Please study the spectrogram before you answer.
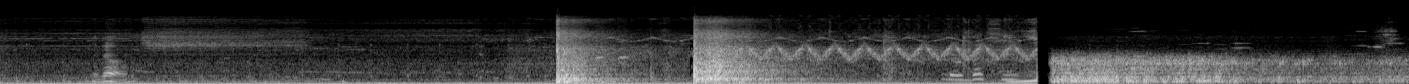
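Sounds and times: car alarm warbling: 0.0 - 10.4
loud sharp bangs: 5.5 - 9.2.

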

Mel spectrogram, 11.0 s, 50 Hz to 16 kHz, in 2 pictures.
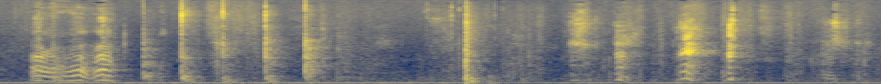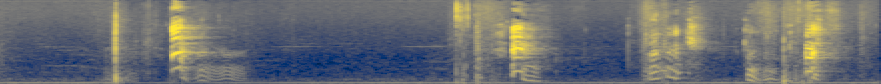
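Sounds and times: small dog barking: 6.6 - 7.1, 8.6 - 9.0, 9.6 - 10.8.

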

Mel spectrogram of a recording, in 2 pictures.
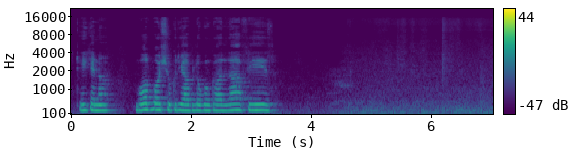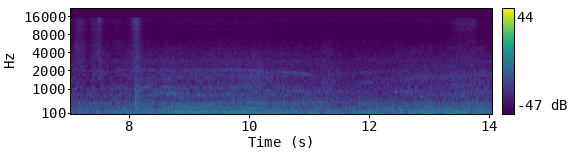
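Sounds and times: low mechanical hum: 3.0 - 14.0.

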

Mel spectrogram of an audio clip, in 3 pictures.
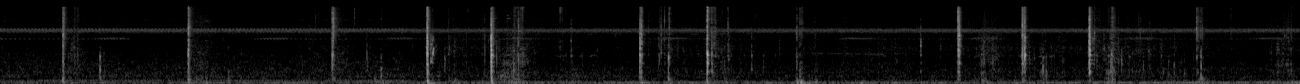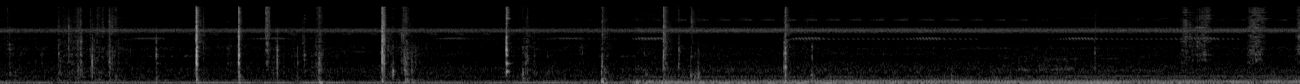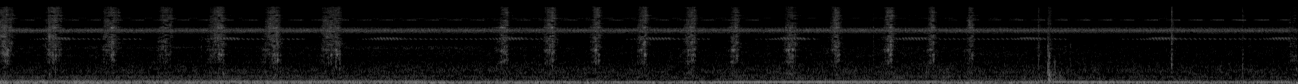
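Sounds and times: insects chirring shrilly: 24.5 - 36.4.

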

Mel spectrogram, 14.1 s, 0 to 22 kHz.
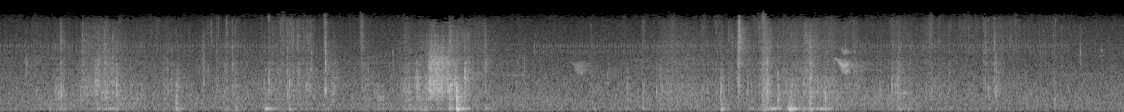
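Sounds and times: logs knocking and scraping: 0.7 - 6.2, 7.9 - 13.3.

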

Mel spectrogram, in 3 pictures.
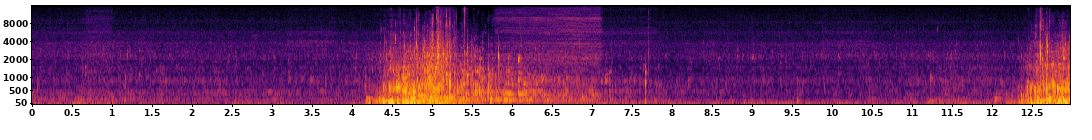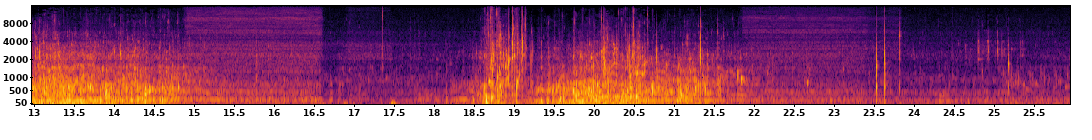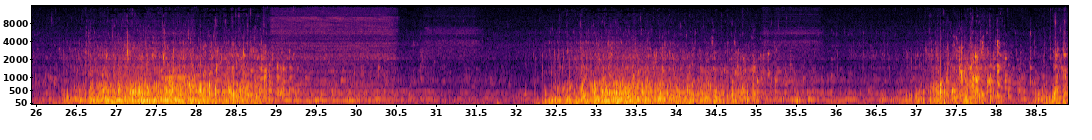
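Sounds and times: exhaled bubbles underwater: 4.1 - 8.2, 11.2 - 30.9, 32.0 - 38.9
regulator hiss: 5.9 - 7.3, 14.9 - 16.7, 21.8 - 23.8, 29.0 - 31.6.

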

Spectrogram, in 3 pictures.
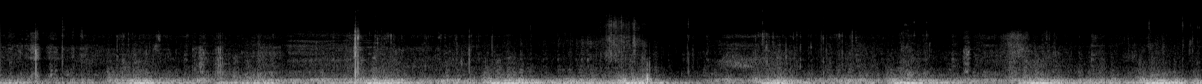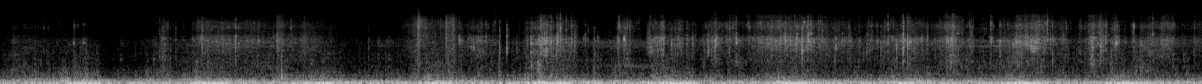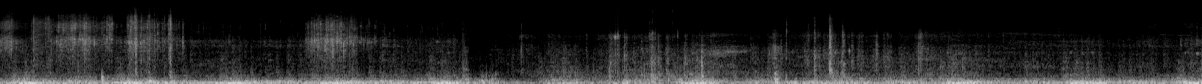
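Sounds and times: boat engine rumbling: 0.0 - 36.0
shellfish crackling and clinking: 16.1 - 26.0, 27.0 - 27.9.

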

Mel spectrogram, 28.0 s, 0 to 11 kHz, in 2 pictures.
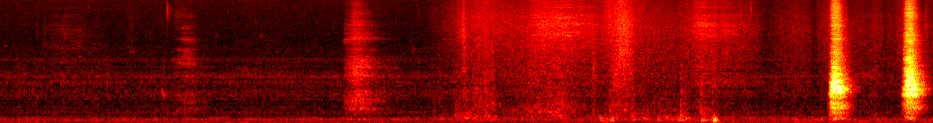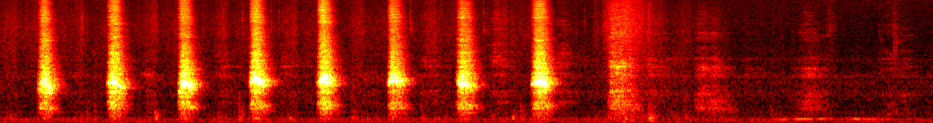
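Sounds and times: man breathing out forcefully: 12.4 - 12.9, 13.6 - 14.0, 14.6 - 15.0, 15.6 - 16.0, 16.7 - 19.2, 19.8 - 22.5.

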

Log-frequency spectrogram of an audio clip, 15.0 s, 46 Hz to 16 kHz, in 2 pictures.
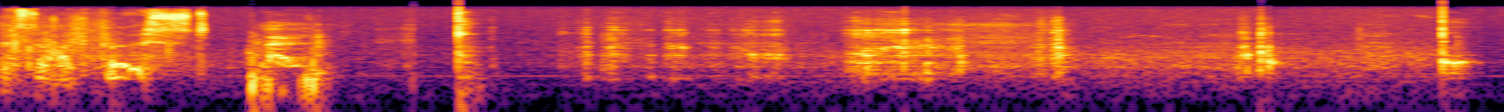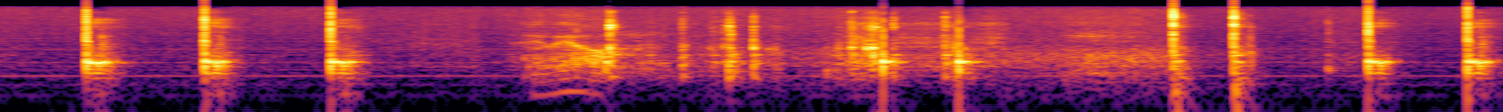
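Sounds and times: hammer striking metal: 7.2 - 9.4, 13.4 - 15.0.

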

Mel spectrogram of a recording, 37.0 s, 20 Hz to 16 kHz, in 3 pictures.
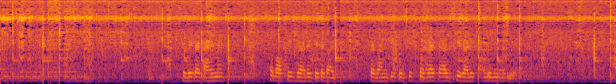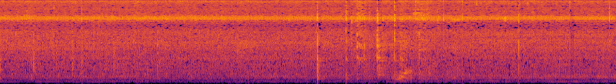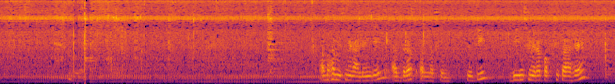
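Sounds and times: metal spoon scraping pan: 0.0 - 12.4, 25.7 - 29.0, 29.9 - 30.4
vegetables sizzling in oil: 0.0 - 36.9.

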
